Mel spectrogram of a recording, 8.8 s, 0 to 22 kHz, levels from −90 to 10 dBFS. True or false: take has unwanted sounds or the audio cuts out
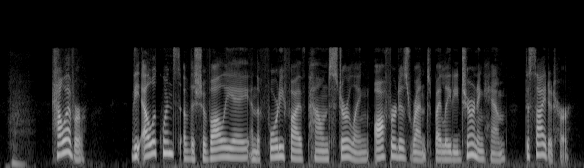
true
